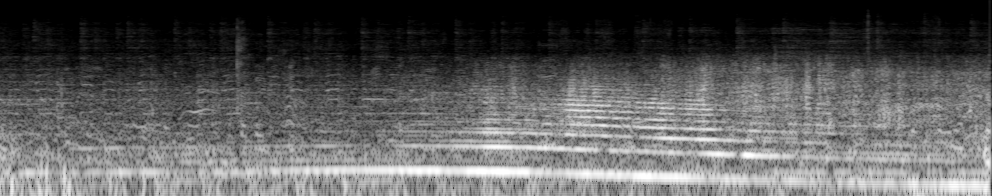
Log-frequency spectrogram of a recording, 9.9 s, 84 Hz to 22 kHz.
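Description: An Extra 330 aerobatic airplane performs a flying display at the 2018 Paris Le Bourget air show. Its propeller engine drones steadily, its pitch sliding up and down through the manoeuvres and swelling louder midway through.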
